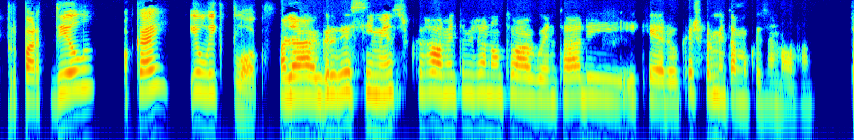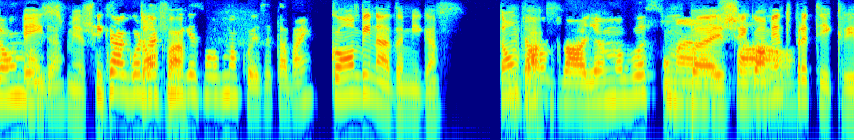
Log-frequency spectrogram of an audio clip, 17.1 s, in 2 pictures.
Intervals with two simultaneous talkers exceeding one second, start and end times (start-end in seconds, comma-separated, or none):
8.8-10.4, 15.1-16.6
